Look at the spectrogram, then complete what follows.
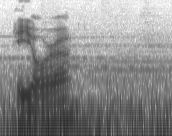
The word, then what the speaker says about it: Eora: Eo sounds like Ayo. Sounds like the model word Eora.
